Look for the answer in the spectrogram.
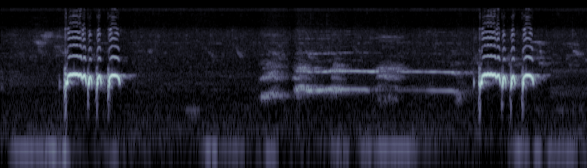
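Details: Local zebra dove with a big voice, played to coax other doves into singing; two loud rolling bursts of rapid cooing notes about four seconds apart, with a long drawn two-toned whistle-like note in between.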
